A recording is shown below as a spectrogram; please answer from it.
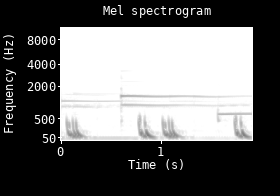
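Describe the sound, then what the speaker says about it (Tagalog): A loud, close heartbeat sound effect for a Tagalog horror story, thumping in double beats three times over a steady low hum, with no voices. "dinig na dinig niya ang malakas na kabog ng kanyang dibdib."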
